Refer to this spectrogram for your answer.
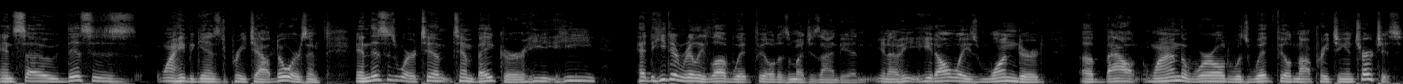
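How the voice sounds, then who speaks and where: Heard on a very clean recording with a silent background, a man has an unremarkable speaking voice at a medium pitch, with ordinary pitch variation and a moderate pace. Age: 40s. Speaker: pastor. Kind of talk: casual chat.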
